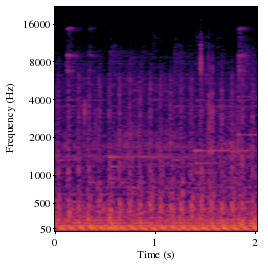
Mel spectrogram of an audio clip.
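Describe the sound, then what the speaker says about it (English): A heavy military helicopter throbs overhead in a fast, steady low rotor pulse, continuous and fairly quiet, with no voices. "A heavy motor sound ran through the sky like it was chasing them, and the huge helicopter danced as it followed them."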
